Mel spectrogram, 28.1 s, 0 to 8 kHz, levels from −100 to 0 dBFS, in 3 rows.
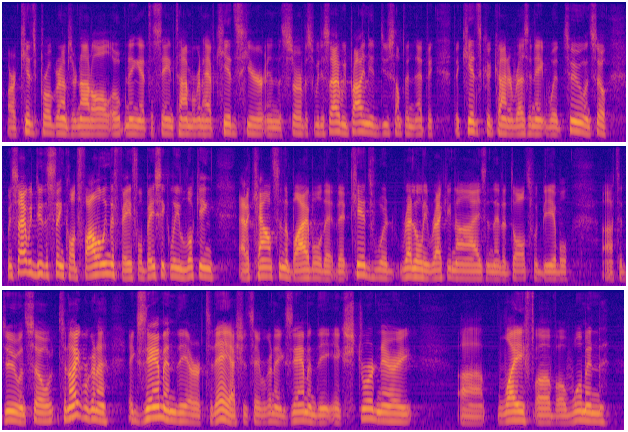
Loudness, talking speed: -29 LUFS, 200 wpm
